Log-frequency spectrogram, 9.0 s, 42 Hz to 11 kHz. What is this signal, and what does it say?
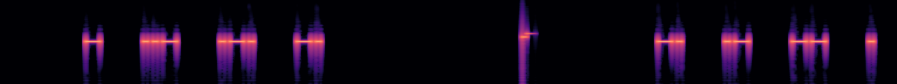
Morse code, heard as a keyed tone, about 25 wpm, spaced as for 14 wpm, 690 Hz. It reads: TURN NAME
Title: 3x Character Spacing - Top 200 Words - 25wpm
